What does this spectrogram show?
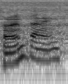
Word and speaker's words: thyme: spelled fine right there but it's pronounced time okay and this is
